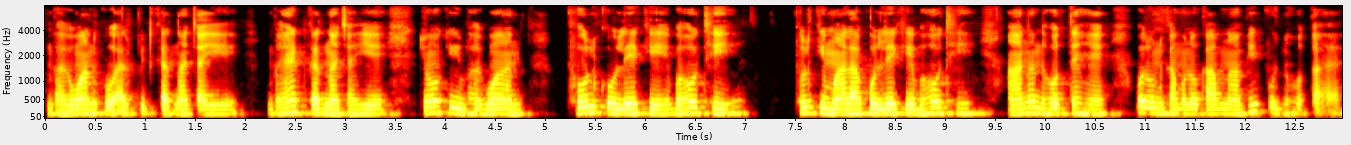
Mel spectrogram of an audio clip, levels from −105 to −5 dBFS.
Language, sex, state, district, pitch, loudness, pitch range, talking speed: Hindi, male, Bihar, Jahanabad, 135 Hz, -18 LUFS, 130-145 Hz, 155 wpm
